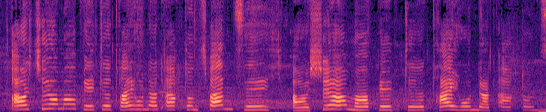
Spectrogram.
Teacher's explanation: eine unangenehme, piepsige Stimme, eine richtig fiese Kaufhausstimme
